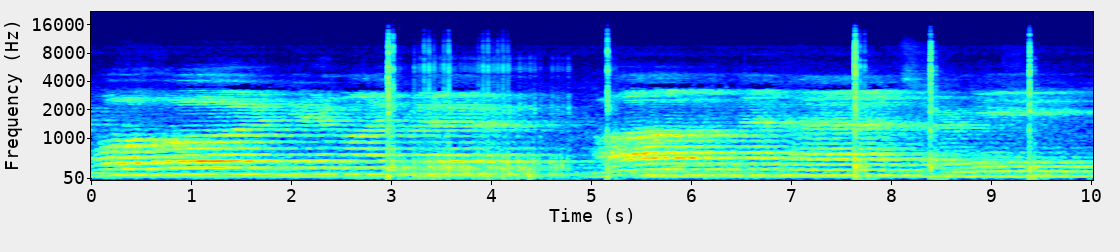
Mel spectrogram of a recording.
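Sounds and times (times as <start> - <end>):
person singing chant-like melody: 0.0 - 10.0
sharp click: 3.0 - 5.4, 7.7 - 8.6.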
